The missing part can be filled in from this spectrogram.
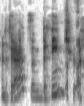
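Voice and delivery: put-on very high, squeaky cartoon-kid voice. Speaker voices Simba being horrified, in a Ralph Wiggum voice. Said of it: "Ralph Wiggum from The Simpsons".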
